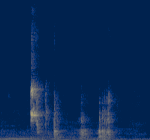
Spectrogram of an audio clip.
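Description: A few light knocks and clinks from handling an opened aluminium drink can: one sharper click about half a second in, then several fainter taps.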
